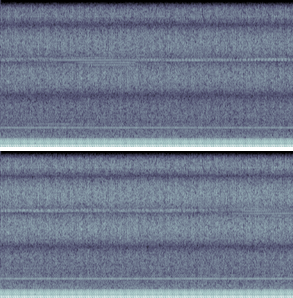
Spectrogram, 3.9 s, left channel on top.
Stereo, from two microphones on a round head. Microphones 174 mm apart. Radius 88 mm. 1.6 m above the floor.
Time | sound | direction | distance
0.0 | an engine running | 10° right (ahead or behind) | ?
